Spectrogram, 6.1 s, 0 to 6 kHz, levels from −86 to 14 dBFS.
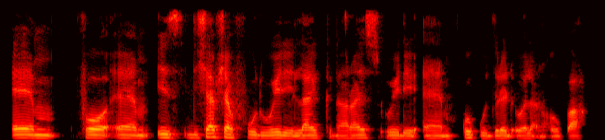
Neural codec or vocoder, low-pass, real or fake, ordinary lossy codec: none; 5.4 kHz; real; none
